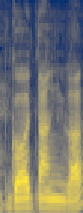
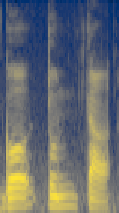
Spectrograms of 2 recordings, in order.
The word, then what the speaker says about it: Gotunta: I'm pretty sure you're wrong, bro. I think there's 3 syllables. It is. Let's do a name check with Manav Singh. I am pretty sure, and I am wrong. It is not Gotangla. What's it called? It is Gotunta.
